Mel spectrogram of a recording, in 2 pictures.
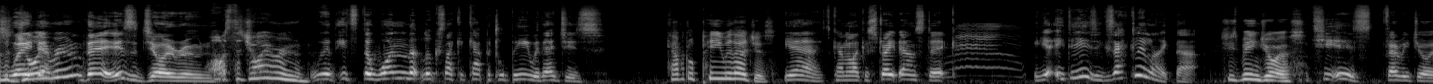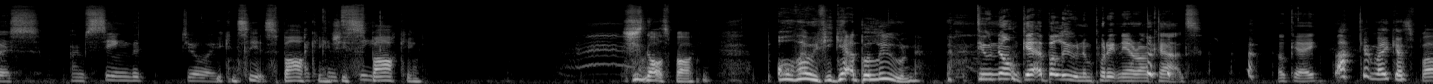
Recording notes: Background fire ambience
